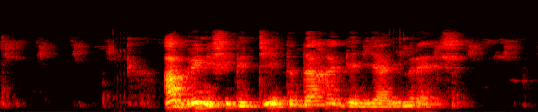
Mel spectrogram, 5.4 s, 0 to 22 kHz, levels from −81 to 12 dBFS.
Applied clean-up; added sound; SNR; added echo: neural separator model SepFormer DNS4.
